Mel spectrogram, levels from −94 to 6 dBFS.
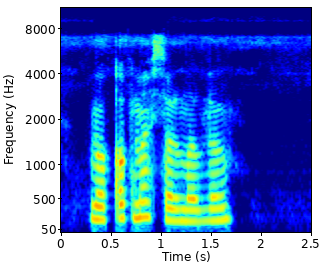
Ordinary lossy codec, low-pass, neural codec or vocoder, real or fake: Opus, 32 kbps; 7.2 kHz; codec, 16 kHz, 2 kbps, FunCodec, trained on LibriTTS, 25 frames a second; fake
